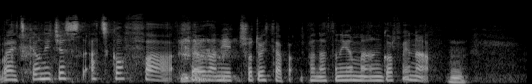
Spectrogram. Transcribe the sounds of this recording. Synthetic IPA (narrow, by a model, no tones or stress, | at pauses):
rajtʰɡ̥awnid͡ʒəsta̰tʰɡ̥ɔfaɬɛwðanitʰrɔdwɪθapʰanaθɔniəmaaŋɡɔrfɛna̰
